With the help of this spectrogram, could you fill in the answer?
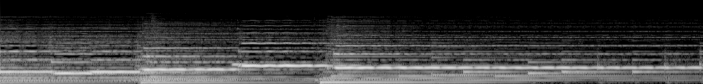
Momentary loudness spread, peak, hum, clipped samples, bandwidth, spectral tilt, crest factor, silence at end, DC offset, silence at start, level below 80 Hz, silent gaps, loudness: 7 LU; -2 dBFS; none; under 0.1%; 10 kHz; -7 dB/octave; 12 dB; 0 s; under 0.1%; 0 s; -38 dBFS; none; -15 LUFS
